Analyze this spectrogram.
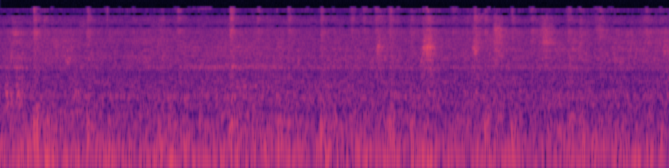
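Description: Steady low rumble of a moving vehicle heard from inside it, with a few faint clicks.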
